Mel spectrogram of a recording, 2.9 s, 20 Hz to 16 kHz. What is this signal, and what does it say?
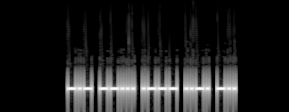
Morse code, heard as a keyed tone, about 44 wpm, 700 Hz. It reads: K7JFD
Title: NA SOTA Activator Callsigns 45wpm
